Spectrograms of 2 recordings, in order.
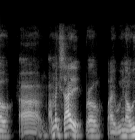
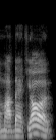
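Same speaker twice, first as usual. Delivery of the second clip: usual speaking voice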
